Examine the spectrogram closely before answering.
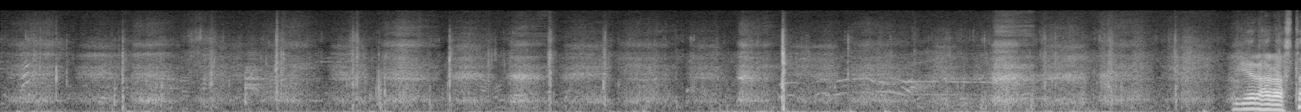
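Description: Footsteps tread steadily along a forest trail.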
